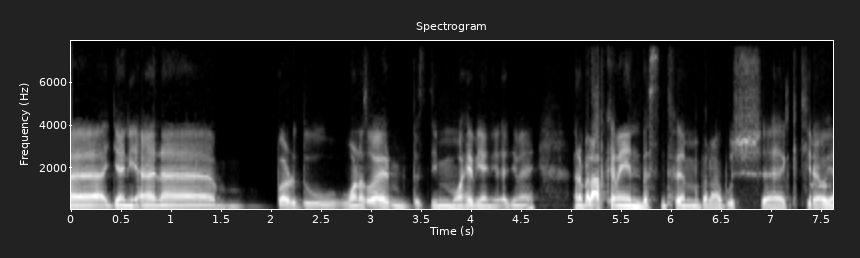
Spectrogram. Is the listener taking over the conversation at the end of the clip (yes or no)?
yes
